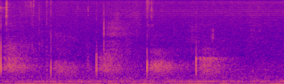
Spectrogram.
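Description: Faint a cappella pop song leaking from headphones, with a soft beat pulsing about every three-quarters of a second, over a low steady electrical hum.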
